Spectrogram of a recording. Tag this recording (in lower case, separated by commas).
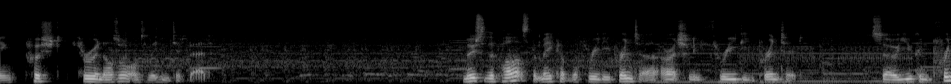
speech, printer, music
